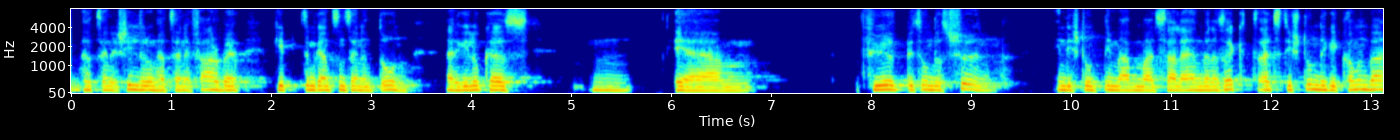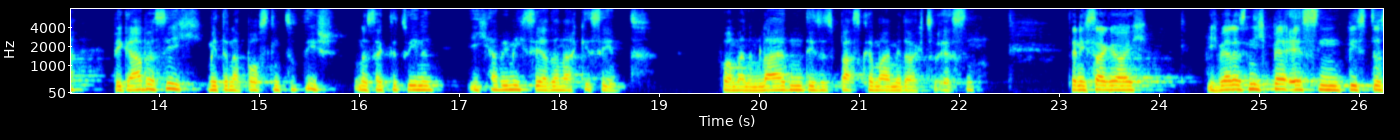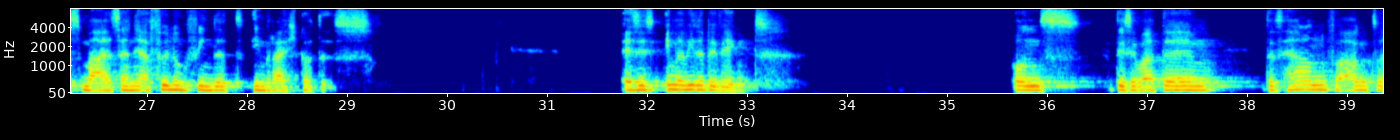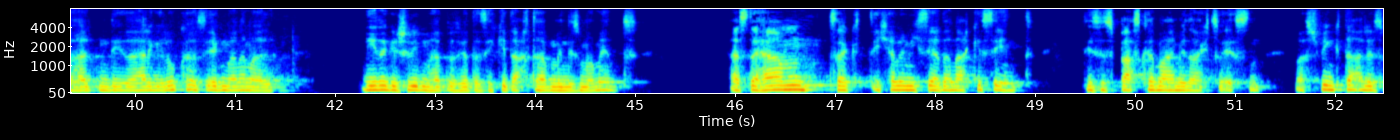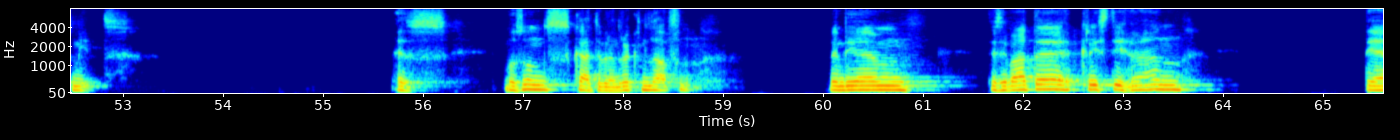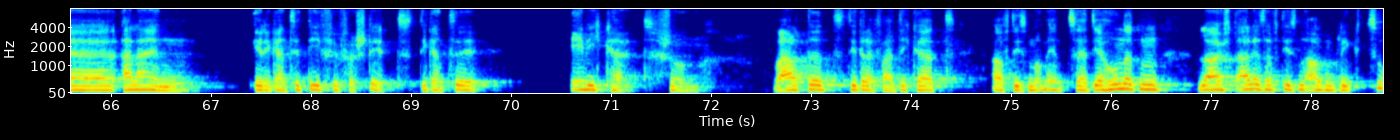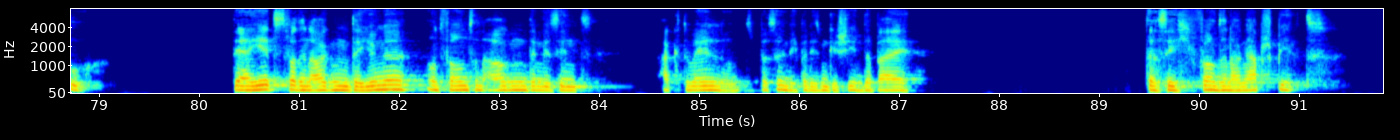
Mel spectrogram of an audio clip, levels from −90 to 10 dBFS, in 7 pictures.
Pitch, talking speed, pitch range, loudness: 145 Hz, 125 wpm, 135-155 Hz, -20 LUFS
